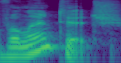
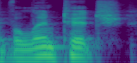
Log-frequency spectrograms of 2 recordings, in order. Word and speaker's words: Valentich: Well, let's talk about Valentich.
